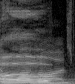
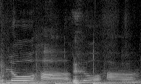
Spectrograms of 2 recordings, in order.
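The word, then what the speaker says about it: Blåhaj: "It's so annoying because people call it blahaj, but it's actually like." I know what you mean now. Bloha, or something like you actually pronounce it bloha, something like that.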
